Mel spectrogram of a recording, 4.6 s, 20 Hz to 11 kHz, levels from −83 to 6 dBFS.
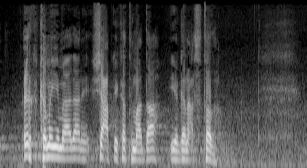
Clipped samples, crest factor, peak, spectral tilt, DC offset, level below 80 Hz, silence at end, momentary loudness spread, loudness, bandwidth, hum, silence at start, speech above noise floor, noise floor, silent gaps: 0.1%; 14 dB; 0 dBFS; -7 dB/octave; under 0.1%; -40 dBFS; 0.2 s; 9 LU; -12 LUFS; 10.5 kHz; none; 0 s; 23 dB; -34 dBFS; none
